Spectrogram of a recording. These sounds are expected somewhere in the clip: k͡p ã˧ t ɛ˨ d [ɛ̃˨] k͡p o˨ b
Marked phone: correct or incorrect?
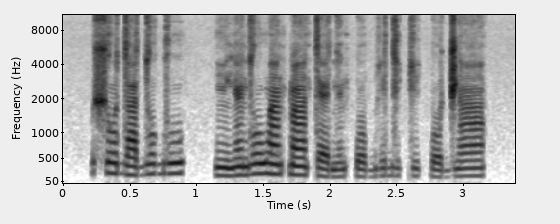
correct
